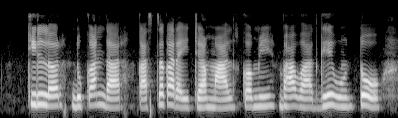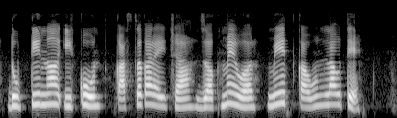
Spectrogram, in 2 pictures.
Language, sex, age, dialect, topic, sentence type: Marathi, female, 18-24, Varhadi, agriculture, question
